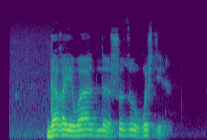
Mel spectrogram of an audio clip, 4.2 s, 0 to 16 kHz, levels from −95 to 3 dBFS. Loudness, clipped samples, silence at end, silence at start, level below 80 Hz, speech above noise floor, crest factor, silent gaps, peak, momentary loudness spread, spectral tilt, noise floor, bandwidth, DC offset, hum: -22 LUFS; under 0.1%; 0.85 s; 0.95 s; -60 dBFS; 56 dB; 24 dB; none; 0 dBFS; 15 LU; -9 dB/octave; -78 dBFS; 6.8 kHz; under 0.1%; none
